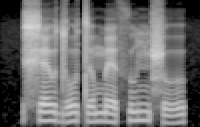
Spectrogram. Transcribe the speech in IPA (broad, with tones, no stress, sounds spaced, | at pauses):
x ɛ˧ ʊ̯ d o˩˧ t ə˩˧ m ɛ˧˩ θ u˥ ɲ ɬ ʊ˩˧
